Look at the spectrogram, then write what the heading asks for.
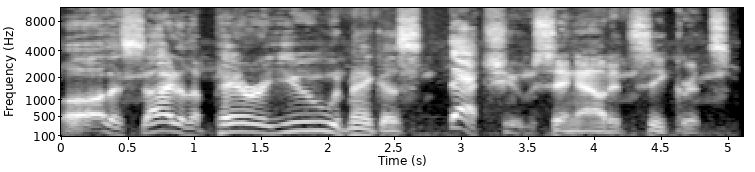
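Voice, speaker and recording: An actor playing a grandiose, wily middle-aged outlaw leader in a video game, with theatrical, ornate delivery. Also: male voice, fairly low pitch, animated, a little slow, creaky, full character voice. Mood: wry, commanding. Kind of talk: video game cutscene acting. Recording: loud background ambient noise.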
